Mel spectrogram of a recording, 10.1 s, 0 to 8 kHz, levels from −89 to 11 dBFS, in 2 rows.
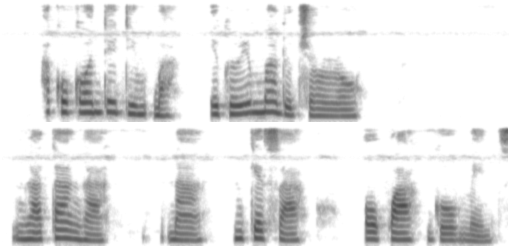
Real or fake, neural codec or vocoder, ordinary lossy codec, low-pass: fake; vocoder, 44.1 kHz, 128 mel bands every 256 samples, BigVGAN v2; none; 7.2 kHz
